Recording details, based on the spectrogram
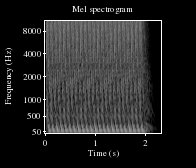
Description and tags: blaster shot 10 2(Sytrus,rsmpl,3lrs,multiprcsng)series
Sounds of shots from sci-fi weapons. Synthesis on the Sytrus synthesizer (no samples). Subsequent multi-stage processing and combination of layers.
Almost all of the serial shot sounds presented here have a single option
(see the mark at the end of the file name), so that you can create your rate of fire, for example using an arpeggiator on one note. At the same time, do not forget to adjust the ADSR envelopes, this is very important in order to get the desired articulation of a series of shots. Single shots themselves do not sound as good as serial shots. Moreover, it may seem that the shots in the series and single, under the same number do not correspond to each other at all. You will understand that this is not the case when setting up your series of shots, the main thing, as I said, you need to correctly adjust the ADSR. May be useful for your work. If possible, I ask you to publish here links to your work where
these sounds were used.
